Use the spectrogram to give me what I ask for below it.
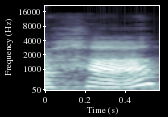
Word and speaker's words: Har: So it's a Kundalini yoga mantra, and the Sanskrit mantra Ha, which is spelled H-A-R, translates to God as the creative infinity, and it affirms our ability to co-create.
